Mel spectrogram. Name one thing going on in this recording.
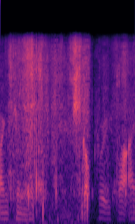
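Fingers rub and knock against a microphone close up.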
